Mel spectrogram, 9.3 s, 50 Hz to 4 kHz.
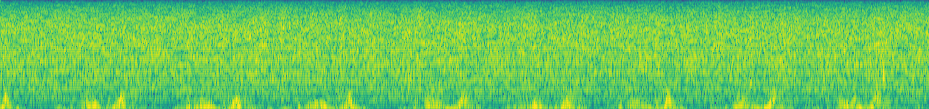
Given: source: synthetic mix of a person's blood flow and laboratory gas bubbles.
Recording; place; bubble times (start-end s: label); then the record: Doppler ultrasound of blood flow; precordium
8.52-8.58 s: bubbles
8.78-8.88 s: bubbles
From the record:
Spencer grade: 1 (occasional bubble signal discernible with the cardiac motion signal, with majority of cardiac periods free of bubbles); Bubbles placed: anywhere in the cardiac cycle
